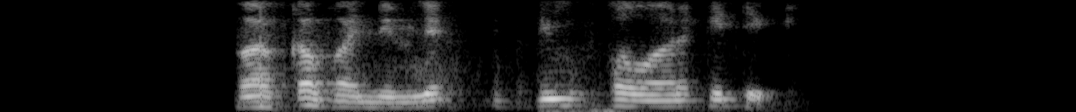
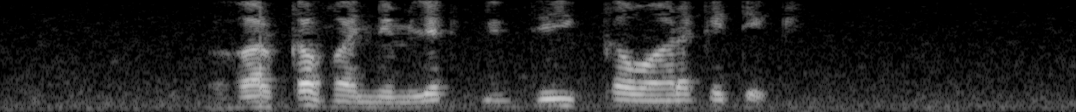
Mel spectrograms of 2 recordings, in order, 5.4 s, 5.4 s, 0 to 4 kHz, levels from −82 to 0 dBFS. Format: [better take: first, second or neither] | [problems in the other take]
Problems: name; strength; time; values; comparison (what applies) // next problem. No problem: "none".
second | noise reduction (neural mask model DeepFilterNet 3)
